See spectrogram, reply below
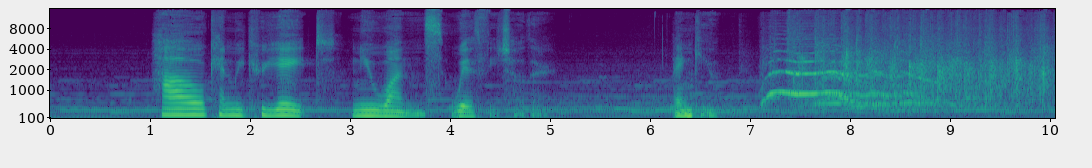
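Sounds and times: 
speech: 1.0 - 5.0, 6.2 - 6.8
high sustained cheer or whoop: 7.1 - 9.4
large audience applauding after a poetry performance: 7.1 - 10.0
people cheering: 7.1 - 10.0.

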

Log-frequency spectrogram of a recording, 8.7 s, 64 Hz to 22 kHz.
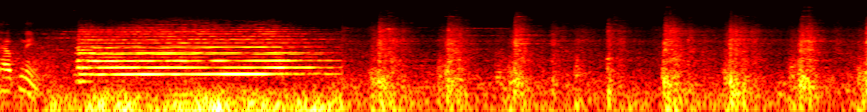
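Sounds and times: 
long coal freight train rumbling past on rails: 0.0 - 8.6
long freight train horn blast: 0.6 - 3.4
freight train wheels clacking over rail joints: 3.5 - 8.6.

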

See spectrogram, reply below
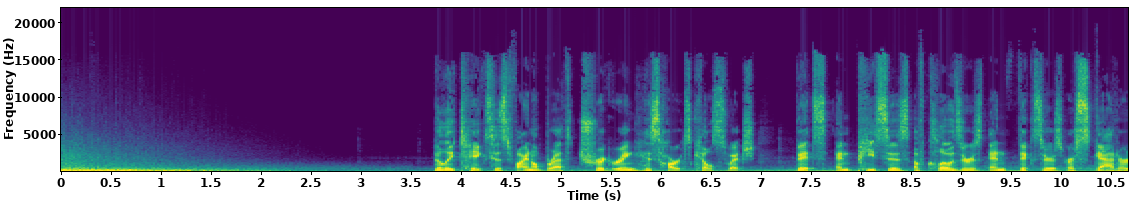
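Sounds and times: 
massive explosion with deep rumbling blast and crackling debris: 0.0 - 4.5
speech: 3.8 - 10.6.

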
